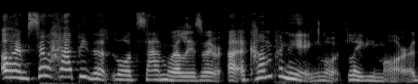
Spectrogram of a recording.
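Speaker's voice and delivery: heavily exaggerated, over-the-top overplayed politeness. Voicing Miria greeting the lords: laying it on real thick. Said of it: "she's laying it on real thick".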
